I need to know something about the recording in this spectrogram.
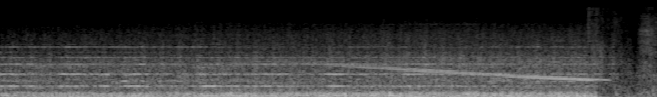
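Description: A steady, droning held tone over a low rumble; about halfway through, one pitch begins sliding slowly downward, and the sound cuts off abruptly at the end.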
